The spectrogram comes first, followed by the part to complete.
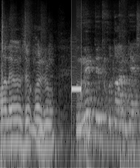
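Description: A man's voice, then a single short electronic beep at one steady high pitch about a second in, of the kind dubbed over speech to bleep a word out, before the talk goes on.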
